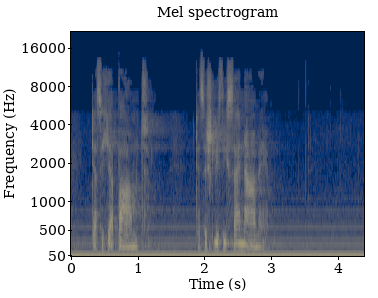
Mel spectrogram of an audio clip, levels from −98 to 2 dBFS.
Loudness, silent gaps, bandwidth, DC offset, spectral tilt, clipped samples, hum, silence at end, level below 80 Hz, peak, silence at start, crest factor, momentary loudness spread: -40 LUFS; none; 13 kHz; under 0.1%; -3.5 dB/octave; under 0.1%; none; 0 s; -42 dBFS; -20 dBFS; 0 s; 18 dB; 10 LU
